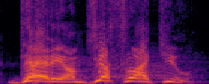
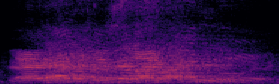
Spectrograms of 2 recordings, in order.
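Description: First: Loud, high declaration; call and response shout. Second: Much softer, hushed repeat; soft echo. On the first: Pastor leading congregation, loud declaration. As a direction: lead the church in the shout. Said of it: "Can you do that with me? Say". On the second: Pastor echoing the declaration, softly. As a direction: let it fall to a hush. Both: Shown as a demonstration.

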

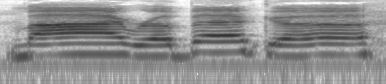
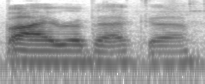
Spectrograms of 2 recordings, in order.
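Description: First: Very slow, drawn-out mock melodrama; milk the name for laughs; hammed-up drawl. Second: Said in the usual way. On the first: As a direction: stretch each word out theatrically. Hams up the line just read.

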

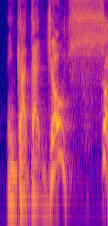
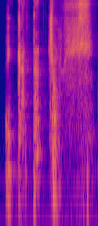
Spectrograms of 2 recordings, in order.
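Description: First: Said in the usual way. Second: Slow, voiceless whisper. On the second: Acted. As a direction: whisper it like an echoed catchphrase. Catchphrase repeated in a whisper.

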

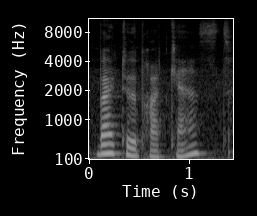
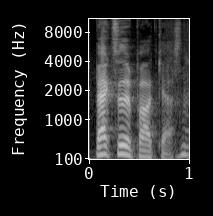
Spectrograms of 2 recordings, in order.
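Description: First: Slow and deliberate. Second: Louder, with a falling tone; loud echo. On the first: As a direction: drag it out slowly. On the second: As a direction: echo it back loudly. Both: Real, not acted.

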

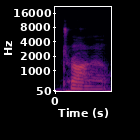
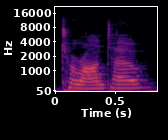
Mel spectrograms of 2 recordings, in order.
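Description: First: "Toronto" squashed to Tronno; unenunciated local pronunciation. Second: "Toronto" with every syllable and both t's; enunciated. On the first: Guest compares versions, "Toronto" run together as Tronno. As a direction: swallow the first vowel and second t of "Toronto". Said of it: "don't like to enunciate your vowels". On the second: Guest compares versions, "Toronto" fully enunciated. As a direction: sound out "Toronto" fully as To-ron-to. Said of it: "I like to enunciate the word". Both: Shown as a demonstration.

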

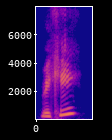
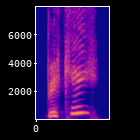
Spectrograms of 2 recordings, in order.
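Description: First: High rising question, unsure; uncertain call. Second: Loud, very high rising call; worried shout. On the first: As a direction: call out, puzzled he's gone. Katie looks for missing cousin. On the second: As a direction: call out for him, now alarmed. Katie calls for missing cousin again. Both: A narrator's reading.

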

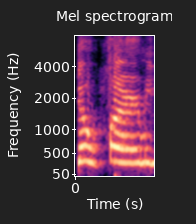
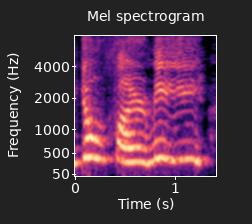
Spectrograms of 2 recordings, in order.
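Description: First: High, loud whine on "Don't fire me"; whiny plea. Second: "don't fire me" stretched out slowly, very high; drawn-out whiny plea. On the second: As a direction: beg slower and higher, wailing. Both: Pretend. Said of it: "Can you imagine it?".

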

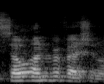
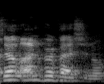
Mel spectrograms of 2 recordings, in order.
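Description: First: Lightly voiced Trump scolding; a hint of Trump disdain; Trump impression. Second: A bit louder Trump scolding; Trump impression. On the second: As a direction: Trump disdain, pushed harder. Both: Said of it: "President Trump here".

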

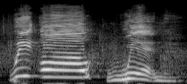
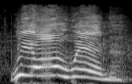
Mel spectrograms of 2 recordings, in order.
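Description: First: Slow emphatic repeat. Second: Triumphant shout. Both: Real, not acted. Preacher repeats climax.

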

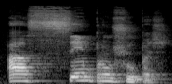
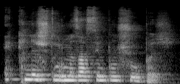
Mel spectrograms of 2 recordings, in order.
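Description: First: "Há sempre uns chupas" said slowly, each word weighed; slow emphatic repeat. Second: Said in the usual way. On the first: Shown as a demonstration. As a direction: drag out "Há sempre uns chupas" to hammer it home. (repetição lenta e enfática de "Há sempre uns chupas")

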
